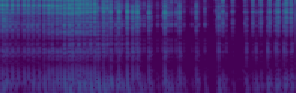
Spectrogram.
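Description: Two green plastic stick tools tap rapidly on the edges of a small hollow clear plastic cassette tape case. The result is a dense run of short, bright plastic clicks with almost no ring, packed tightly at first and then spacing out into brief bursts with quiet gaps.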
